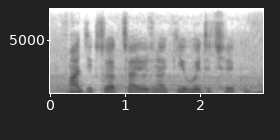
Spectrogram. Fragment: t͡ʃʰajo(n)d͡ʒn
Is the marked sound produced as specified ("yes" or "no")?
no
